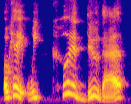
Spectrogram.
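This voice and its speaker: A man's voice: sits high, wildly swooping pitch, takes it slowly, darkish tone. A man speaking casually as a game master, explaining things through analogies and little acted-out examples. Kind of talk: casual chat.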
